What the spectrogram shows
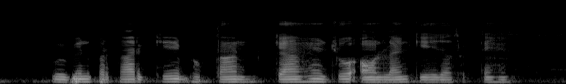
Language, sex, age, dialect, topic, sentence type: Hindi, male, 25-30, Awadhi Bundeli, banking, question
